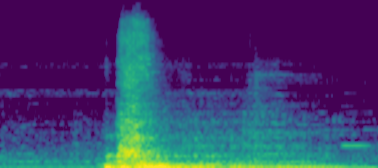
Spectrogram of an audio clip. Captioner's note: roars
